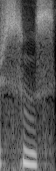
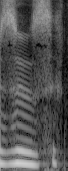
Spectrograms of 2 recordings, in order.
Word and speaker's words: Seuss: E acho que ele andava a ser gozado por alguém porque ele não sabia dizer bem, pronunciar bem Dr. Seuss. Ele dizia mais Dr. Zeus, Zeus, Zeus.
